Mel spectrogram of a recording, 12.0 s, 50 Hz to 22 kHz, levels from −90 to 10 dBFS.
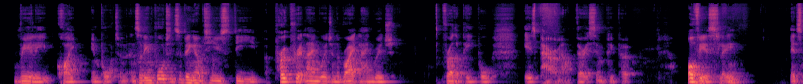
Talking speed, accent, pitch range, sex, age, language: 145 wpm, British, 90-120 Hz, male, 20-39, English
